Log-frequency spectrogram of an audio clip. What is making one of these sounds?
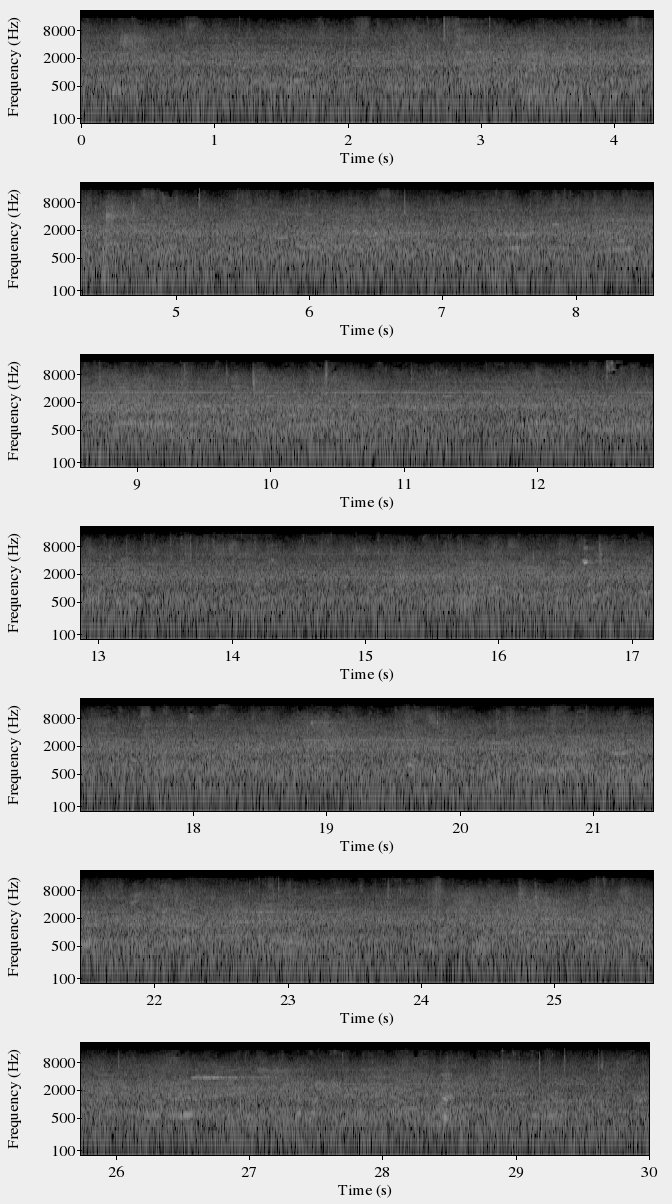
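A crowd murmurs softly in a large echoing hall.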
